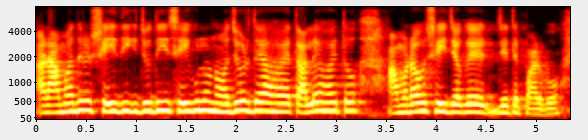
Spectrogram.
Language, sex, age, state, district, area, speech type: Bengali, female, 30-45, West Bengal, Paschim Bardhaman, rural, spontaneous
